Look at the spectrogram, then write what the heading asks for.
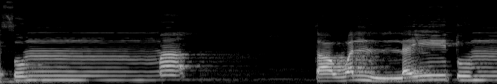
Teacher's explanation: سا کو میم کے ساتھ ملائیں گے، میم کے اوپر غنہ کریں گے ، ثم تولیتم، واؤ کو لام کے ساتھ ملائیں گے، یہاں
